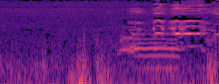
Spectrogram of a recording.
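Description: Chickens and a rooster at a flooded seaside house, the rooster crowing clearly in the second half after scattered clucks, over steady water and wind noise.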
